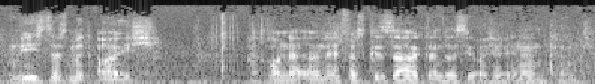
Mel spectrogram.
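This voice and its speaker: Quick-talking, composed police detective. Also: male voice, fairly low pitch, expressive. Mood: probing. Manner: matter-of-fact, inquisitive, composed. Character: calm, probing middle-aged male New York police detective. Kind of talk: radio drama acting. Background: music, traffic and street sounds.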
